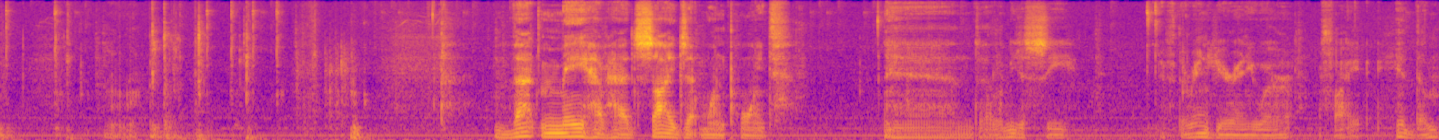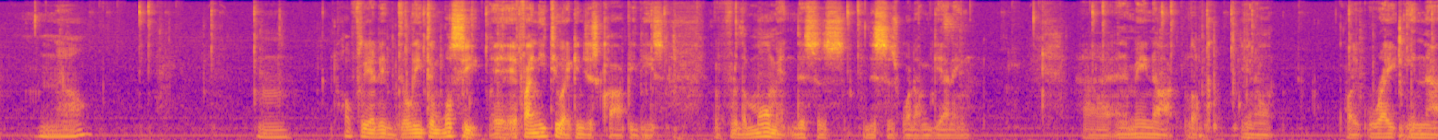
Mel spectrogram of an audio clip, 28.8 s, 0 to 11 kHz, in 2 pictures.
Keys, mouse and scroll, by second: 0.1 shift+middle click, 1.6 ctrl+s, 2.1 shift+middle click, 2.6 middle click, 5.4-6.9 middle drag, 15.8 click, 16.5 middle click, 18.5 shift+middle click, 19.1 shift+middle click, 19.5 middle click, 20.9 shift+middle click, 22.9 click, 25.3 click, 26.0 click, 26.5 shift+middle click, 26.9 middle click, 28.5 shift+middle click.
